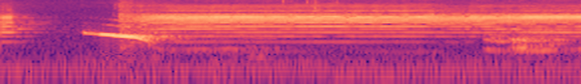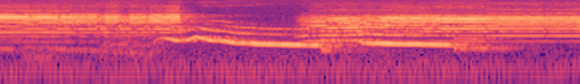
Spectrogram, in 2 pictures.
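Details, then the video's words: Young Miniature Schnauzer, six months old, singing along to a blaring trumpet sound played on a computer; the puppy's howls slide downward in pitch between and over the steady brassy notes, with a long falling wail near the end. "Miniature Schnauzer Natasha Sings to Trumps Trumpet"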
